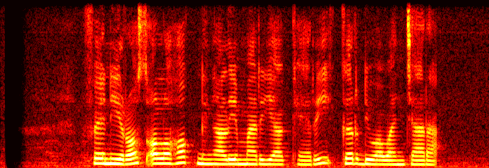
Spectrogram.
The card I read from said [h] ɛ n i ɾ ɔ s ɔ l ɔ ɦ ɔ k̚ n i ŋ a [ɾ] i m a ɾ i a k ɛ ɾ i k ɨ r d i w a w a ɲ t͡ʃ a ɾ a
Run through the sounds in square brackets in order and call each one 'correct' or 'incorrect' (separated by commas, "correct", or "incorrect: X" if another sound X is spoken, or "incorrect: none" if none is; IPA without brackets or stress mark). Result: incorrect: f, incorrect: l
